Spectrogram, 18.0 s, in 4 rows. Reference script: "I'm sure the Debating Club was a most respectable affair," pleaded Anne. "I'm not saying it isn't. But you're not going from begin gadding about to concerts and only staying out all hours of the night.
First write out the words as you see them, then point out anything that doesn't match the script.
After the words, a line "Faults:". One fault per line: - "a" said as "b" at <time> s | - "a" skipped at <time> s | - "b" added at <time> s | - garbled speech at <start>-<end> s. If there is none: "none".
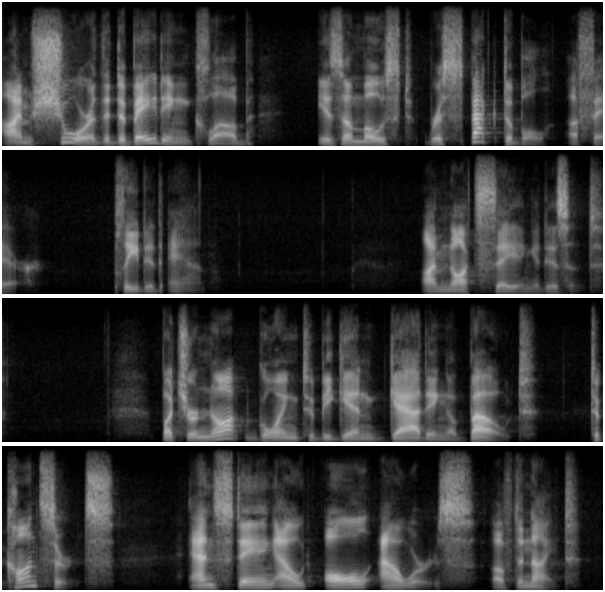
"I'm sure the Debating Club is a most respectable affair," pleaded Anne. "I'm not saying it isn't. But you're not going to begin gadding about to concerts and staying out all hours of the night.
Faults:
- "was" said as "is" at 2.4 s
- "from" said as "to" at 11.3 s
- "only" skipped at 15.1 s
